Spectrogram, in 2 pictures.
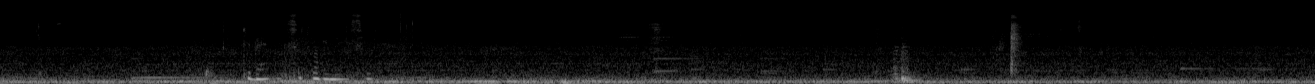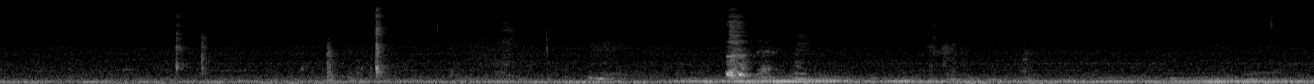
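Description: A needle faintly scrapes against skin close by.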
